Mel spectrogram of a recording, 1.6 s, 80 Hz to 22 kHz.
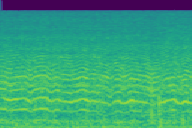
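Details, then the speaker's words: Kranked E Squared electric drive (18:1 step-down) climbing a very steep grade under throttle without pedalling: steady high electric whine with faint wavering pitch, smooth and unstrained. Normal motor whine under load. "And it's really not struggling or anything. That's impressive. I'm climbing like a really steep grade here."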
